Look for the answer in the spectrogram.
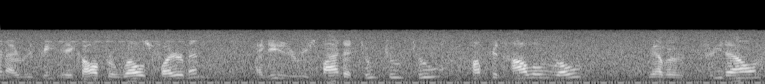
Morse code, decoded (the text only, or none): none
